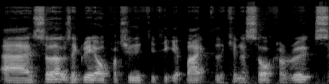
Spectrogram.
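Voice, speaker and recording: A man with a Glasgow accent talks at a very fast pace. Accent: Scottish, Glasgow. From Scotland, East End of Glasgow. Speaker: sports club executive. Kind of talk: interview. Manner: hesitant, many fillers and repeats.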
